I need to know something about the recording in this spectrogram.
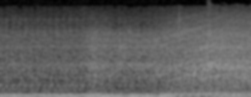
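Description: A tractor engine revs up as it pulls away.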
